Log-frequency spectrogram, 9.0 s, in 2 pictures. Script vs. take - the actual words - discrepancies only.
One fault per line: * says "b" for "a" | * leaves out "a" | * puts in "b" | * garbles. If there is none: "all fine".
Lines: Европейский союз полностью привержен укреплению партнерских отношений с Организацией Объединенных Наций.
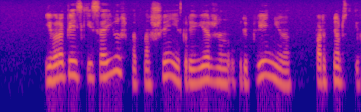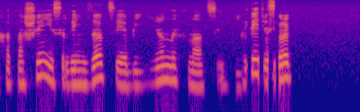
* says "отношений" for "полностью"
* garbles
